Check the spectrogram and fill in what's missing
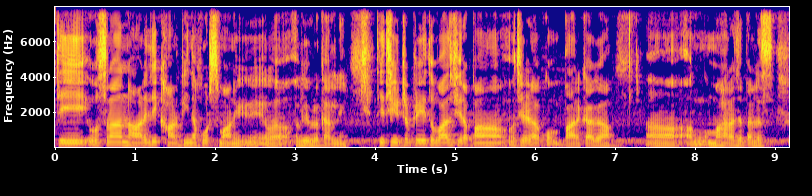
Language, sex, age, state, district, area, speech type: Punjabi, male, 45-60, Punjab, Barnala, rural, spontaneous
